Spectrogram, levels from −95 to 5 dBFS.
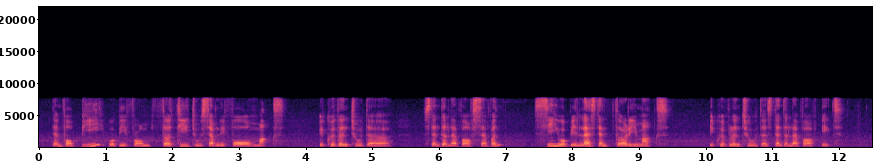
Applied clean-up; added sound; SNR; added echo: none; none; none; none.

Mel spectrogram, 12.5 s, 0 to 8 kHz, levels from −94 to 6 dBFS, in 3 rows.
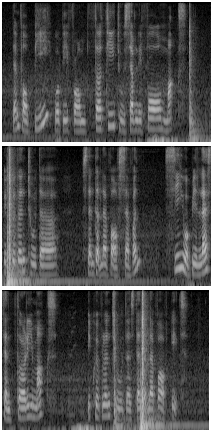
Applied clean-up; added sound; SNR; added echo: none; Slam / Wood; 2 dB; none.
